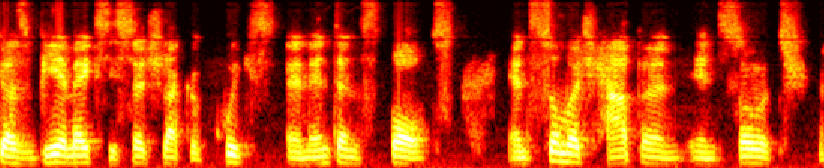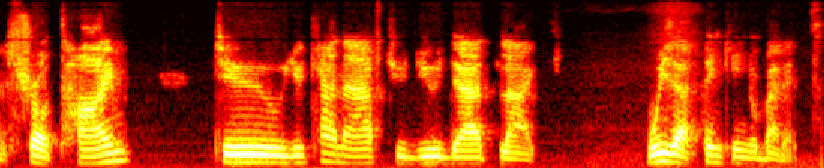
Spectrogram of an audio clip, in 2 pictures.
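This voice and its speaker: Dry and close with no echo, a man's voice carries a strong French accent, medium pitch, fairly even intonation and a fairly slow pace. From southern France. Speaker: BMX racing coach. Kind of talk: casual interview. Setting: video call. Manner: halting.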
